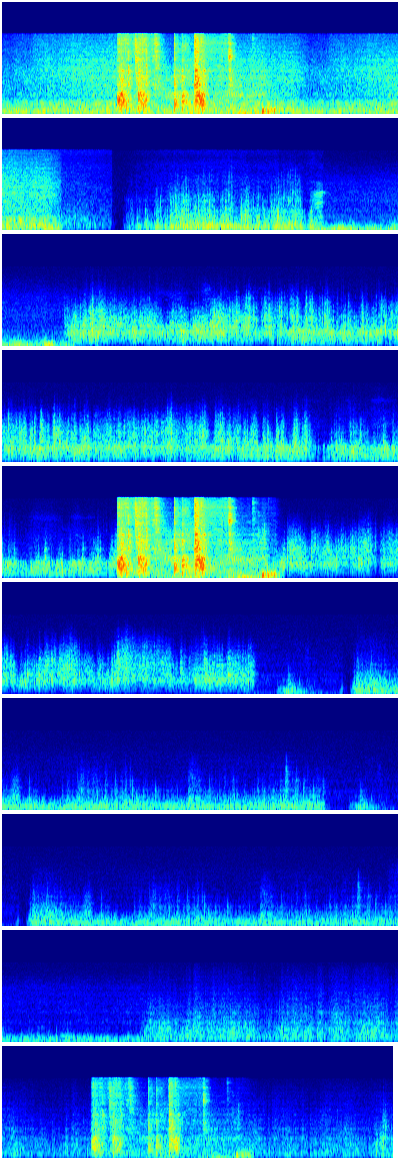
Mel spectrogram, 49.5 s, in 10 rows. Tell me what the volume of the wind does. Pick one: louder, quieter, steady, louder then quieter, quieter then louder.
quieter.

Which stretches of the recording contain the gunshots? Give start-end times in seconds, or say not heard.
1.4-3.5, 21.2-23.2, 45.6-47.7.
